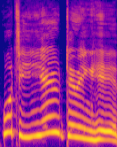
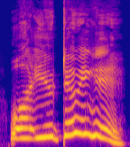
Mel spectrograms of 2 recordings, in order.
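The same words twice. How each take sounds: First: Put-on slow, high child's voice, demanding; a boy firing the question back. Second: Slow, high demanding father's voice; lightly voiced dad, demanding. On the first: Son throws the same question back at dad, high and slow. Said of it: "the boy demanded". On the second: Dad demands why his son is here, slow and high. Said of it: "the man demanded". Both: A narrator's reading.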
